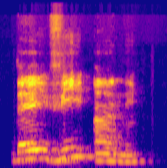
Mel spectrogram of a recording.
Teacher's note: você vai ter o Ni como grau 0, o An como grau 3, o Vi como grau 2 e o Dei como grau 1.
